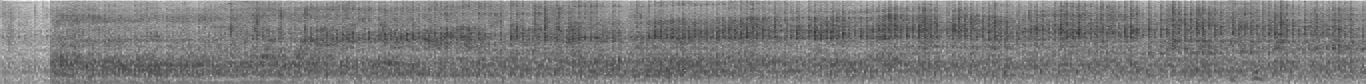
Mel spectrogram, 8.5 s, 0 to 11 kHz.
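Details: 1981 GMC Astro cabover Big Cam diesel, parked since 1991 and revived: steady low rumble with an even, unbroken beat and no knocks or misses; idling normally, though it still needs a clutch.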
